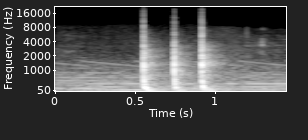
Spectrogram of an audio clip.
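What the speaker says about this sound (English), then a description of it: "James knocked in every single door" A door is knocked three times in a quick, evenly spaced sequence, sharp and close, serving as a sound effect in a Halloween podcast story, with a quiet steady background bed underneath.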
